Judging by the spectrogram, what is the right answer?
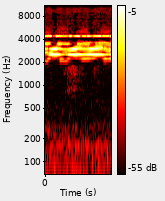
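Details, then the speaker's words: Moulded hearing aid cupped in the hands after replacing the battery and unscrewing the tone hook, tubing and mould: a thin, steady high-pitched feedback whistle, showing the aid itself is working and any fault lies along the tone hook, tubing or mould. "If we now cover the hearing aid in our hands"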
